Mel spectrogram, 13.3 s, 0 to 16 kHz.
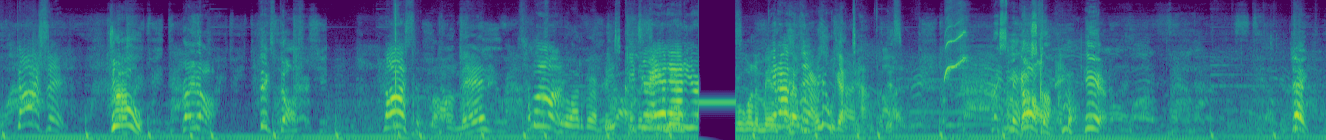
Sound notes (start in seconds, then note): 2.6 player shouting; 7.8 whistles; 8.4 radar chattering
